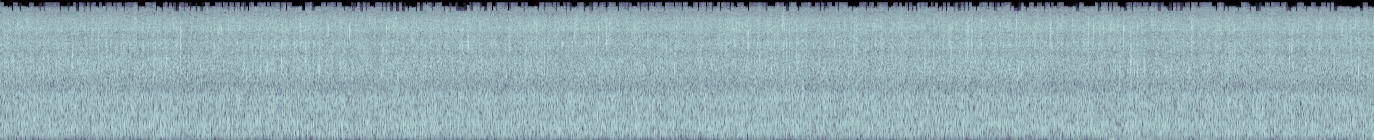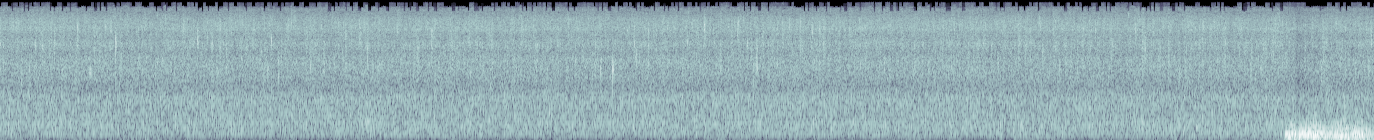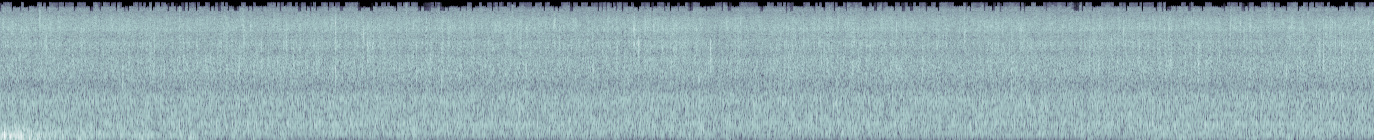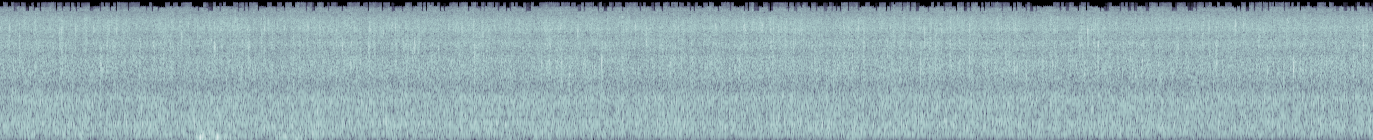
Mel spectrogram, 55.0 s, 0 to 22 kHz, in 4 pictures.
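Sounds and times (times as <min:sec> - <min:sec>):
heavy rain: 0:00.0 - 0:54.9
thunder clap: 0:26.6 - 0:29.6.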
